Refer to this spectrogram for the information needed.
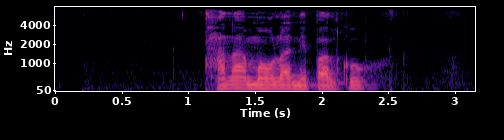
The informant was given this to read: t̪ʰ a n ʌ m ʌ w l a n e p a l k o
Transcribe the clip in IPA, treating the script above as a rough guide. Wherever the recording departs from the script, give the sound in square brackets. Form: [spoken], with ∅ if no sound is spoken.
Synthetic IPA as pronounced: t̪ʰ a n [a] m ʌ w l a n e p a l k o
